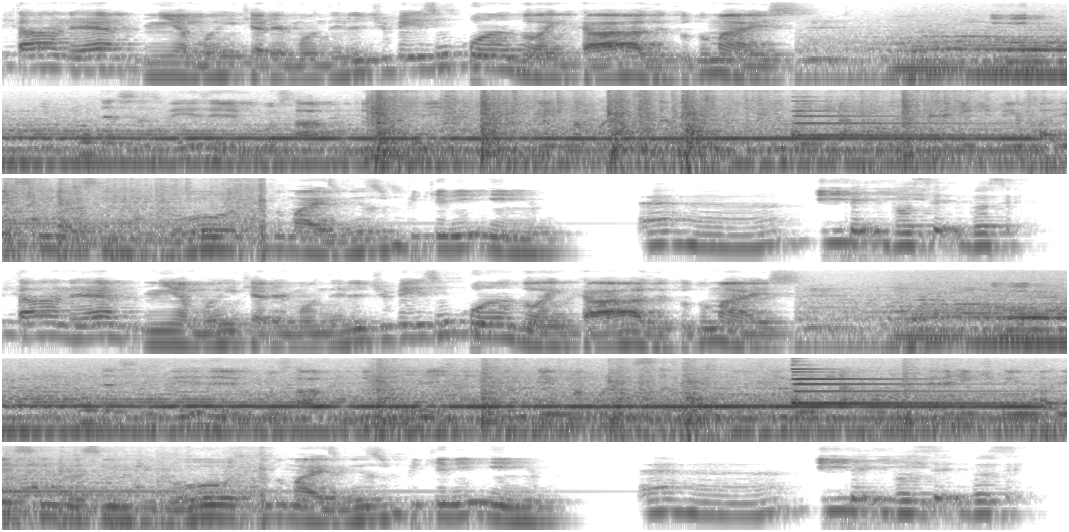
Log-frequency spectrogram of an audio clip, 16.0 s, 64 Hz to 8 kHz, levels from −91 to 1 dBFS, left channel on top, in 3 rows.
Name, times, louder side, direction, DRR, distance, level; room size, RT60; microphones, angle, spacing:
voice 1, 0.0-4.0 4.9-5.1 5.5-13.3 14.7-15.3, right 1 dB, 15° left, 5 dB, 5.5 m, -41 dB
Race car auto racing / Accelerating revving vroom, 4.0-11.2, right 2 dB, 55° right, 1.3 m, -34 dB
voice 2, 4.4-5.5 12.6-12.7 13.8-14.6 14.9-15.7, left 1 dB, 45° left, 2 dB, 2.3 m, -46 dB
sound 1, 7.1-12.0, left 4 dB, 80° left, 0.9 m, -39 dB
sound 2, 9.3-11.6, right 7 dB, 75° right, 1.2 m, -36 dB
24.0 x 11.0 x 3.0 m, 0.31 s
head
